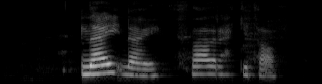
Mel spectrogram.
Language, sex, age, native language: Icelandic, female, 12, Icelandic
